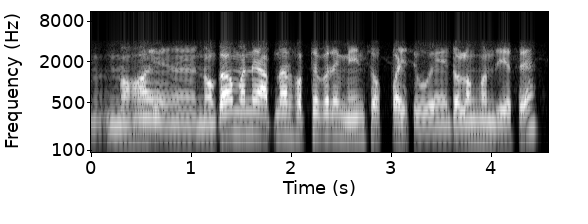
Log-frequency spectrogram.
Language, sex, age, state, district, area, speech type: Assamese, male, 30-45, Assam, Barpeta, rural, conversation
